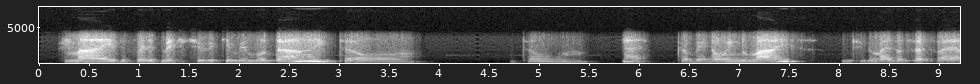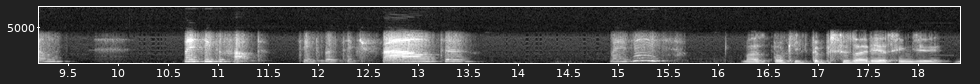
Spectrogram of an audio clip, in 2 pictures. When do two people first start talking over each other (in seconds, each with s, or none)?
none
